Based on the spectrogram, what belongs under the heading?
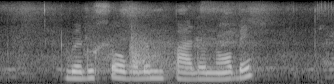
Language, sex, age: Swati, female, 25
